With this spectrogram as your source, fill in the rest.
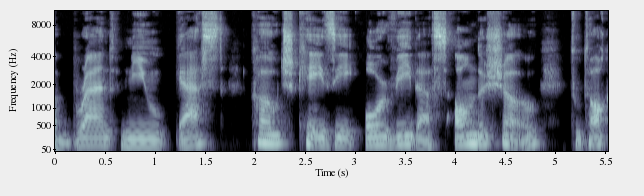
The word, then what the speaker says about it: Orvidas: Today I have Kazy Orvidas. And I actually forgot to ask you, Kazy if Orvidas is how you say your last name, but I hope I got it right.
